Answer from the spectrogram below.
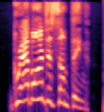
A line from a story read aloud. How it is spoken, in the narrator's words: shouted as the ship went over the edge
